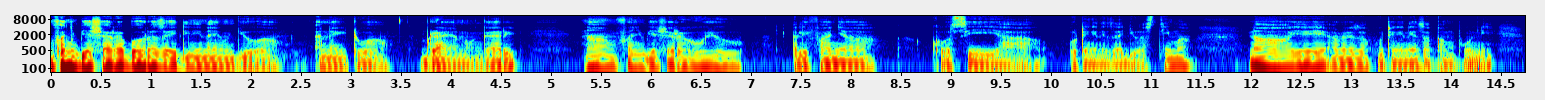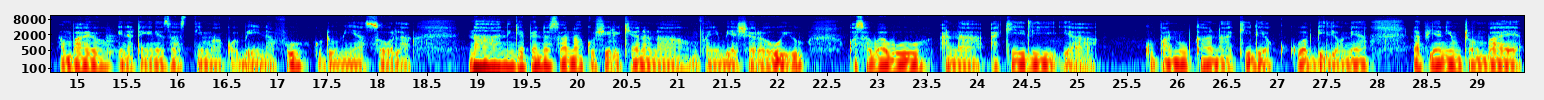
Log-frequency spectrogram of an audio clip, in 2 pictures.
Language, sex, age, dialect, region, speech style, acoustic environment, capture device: Swahili, male, 18-24, Kenya - Nairobi Sheng-influenced, Kenya, happy, silence, mobile / Linux / Chrome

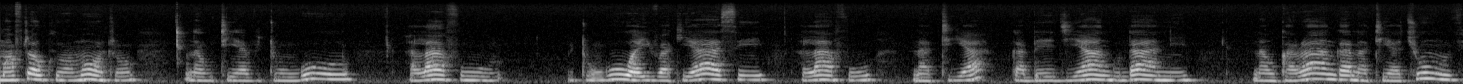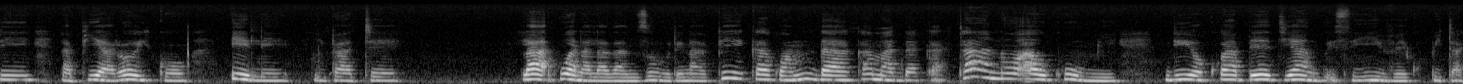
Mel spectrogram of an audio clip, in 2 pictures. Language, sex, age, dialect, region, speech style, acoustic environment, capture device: Swahili, female, 25-34, Kenya - Mombasa, Kenya, relaxed, nature, desktop / Windows / Edge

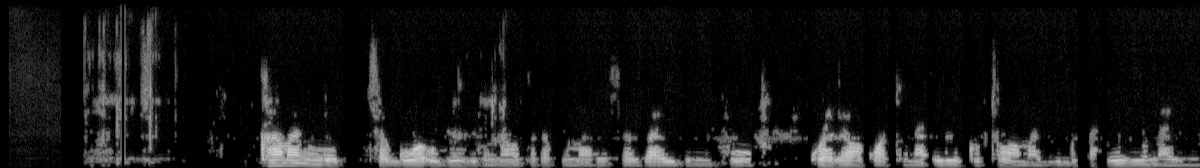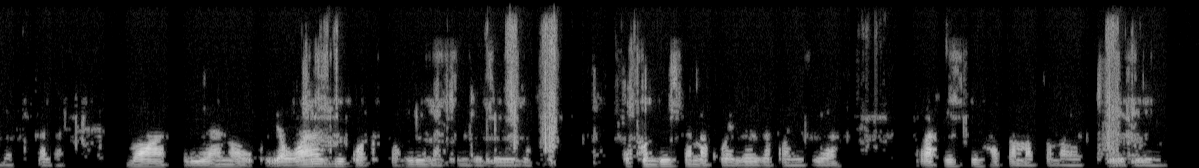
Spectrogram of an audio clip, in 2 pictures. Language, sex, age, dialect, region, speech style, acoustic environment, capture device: Swahili, male, 18-24, Kenya - Nairobi Sheng-influenced, Kenya, happy; anxious; excited; nervous; focused; tired; relaxed; stressed, appliances; silence; people talking; music; nature; construction; traffic, mobile / Linux / Chrome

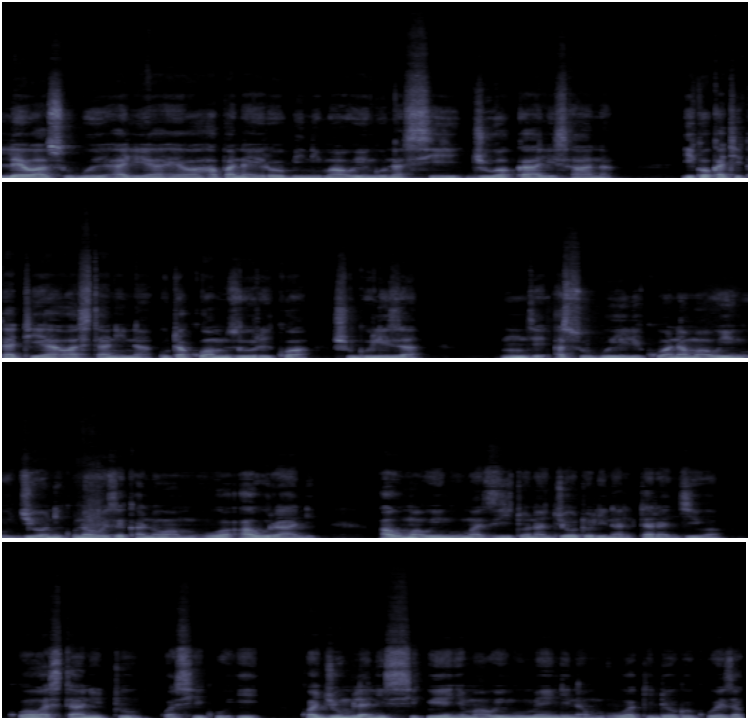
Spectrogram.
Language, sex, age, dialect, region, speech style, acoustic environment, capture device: Swahili, male, 18-24, Kenya - Nairobi Sheng-influenced, Kenya, tired, silence, mobile / Linux / Chrome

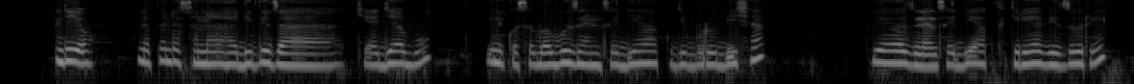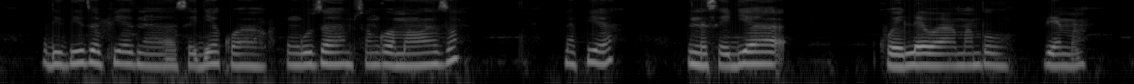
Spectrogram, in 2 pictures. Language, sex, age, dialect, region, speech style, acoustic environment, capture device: Swahili, female, 25-34, Kenya - Mombasa, Kenya, excited, music; nature, mobile / Linux / Chrome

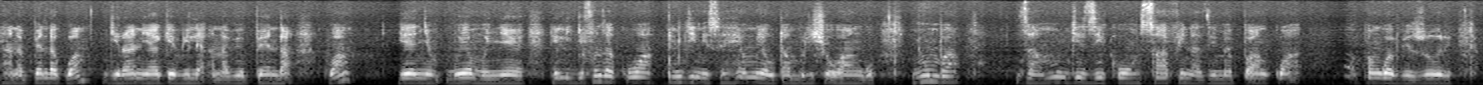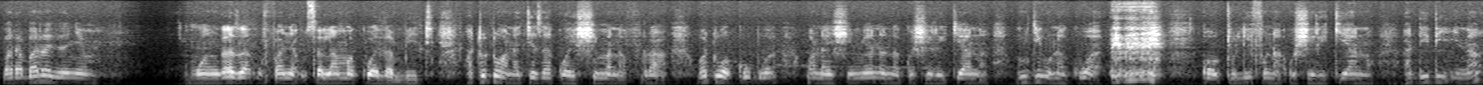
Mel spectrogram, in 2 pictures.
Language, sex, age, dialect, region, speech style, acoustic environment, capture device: Swahili, male, 18-24, Kenya - Nairobi Sheng-influenced, Kenya, relaxed; happy, music; nature, mobile / Linux / Chrome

